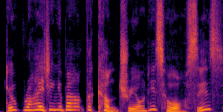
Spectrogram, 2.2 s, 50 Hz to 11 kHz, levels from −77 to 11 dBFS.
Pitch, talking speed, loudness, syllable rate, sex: 260 Hz, 215 wpm, -16 LUFS, 5.8 syllables/s, female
